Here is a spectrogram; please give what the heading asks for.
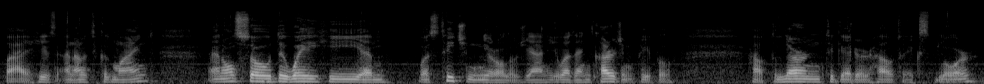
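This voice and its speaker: A man in his sixties from Turkey, recounting his career in a measured, step-by-step way during an oral history interview. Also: lowish voice, steady tone, creaky, warm tone, slight background noise. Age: 60s. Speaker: interviewee, neurologist.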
